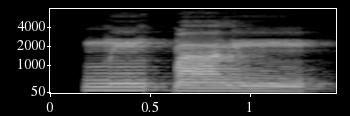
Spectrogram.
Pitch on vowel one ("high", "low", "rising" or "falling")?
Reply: high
